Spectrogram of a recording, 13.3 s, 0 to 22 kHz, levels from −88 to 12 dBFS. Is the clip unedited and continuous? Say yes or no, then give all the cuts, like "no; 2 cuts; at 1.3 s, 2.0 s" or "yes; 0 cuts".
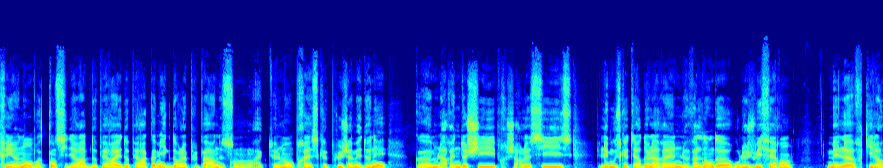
yes; 0 cuts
